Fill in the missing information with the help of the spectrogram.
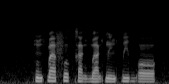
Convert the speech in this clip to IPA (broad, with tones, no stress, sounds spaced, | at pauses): k ũ˧ k͡p a˦ f o˦ k a˧ ɡ͡b a˧ k͡p ĩ˧ k͡p i˦ b ɔ˧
